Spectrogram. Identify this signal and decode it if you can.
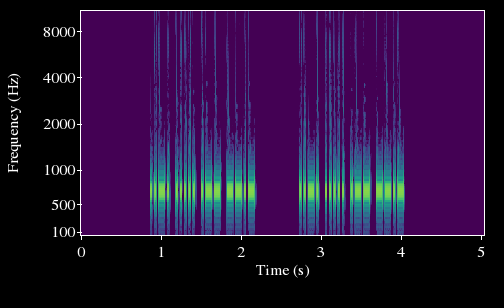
Morse code, heard as a keyed tone, about 42 wpm, 700 Hz. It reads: F5WQ F5WQ
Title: DXCC-100 Call Signs - 4 Characters - Repeated 2x - 45wpm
